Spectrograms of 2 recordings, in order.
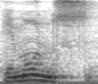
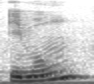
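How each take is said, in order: First: The final S sound is pronounced. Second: The final S sound is silent. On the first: The speaker calls it wrong. "no digo emons" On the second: The speaker calls it right. "esta S no la pronuncio, digo emon"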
